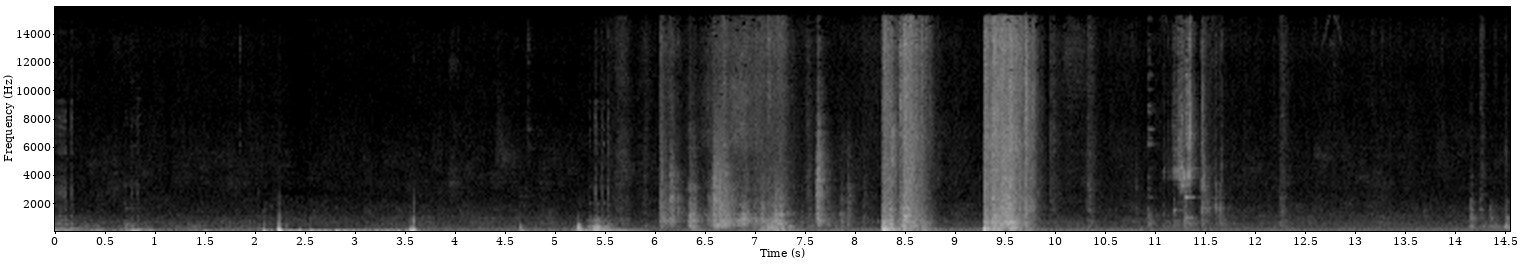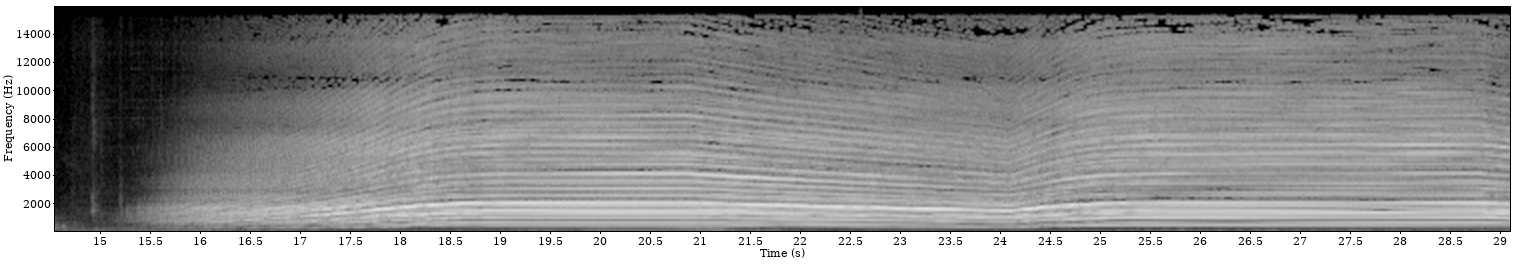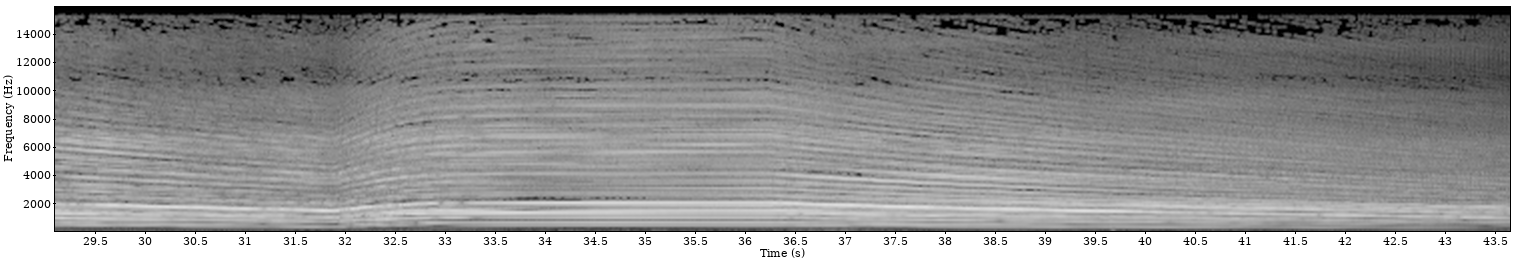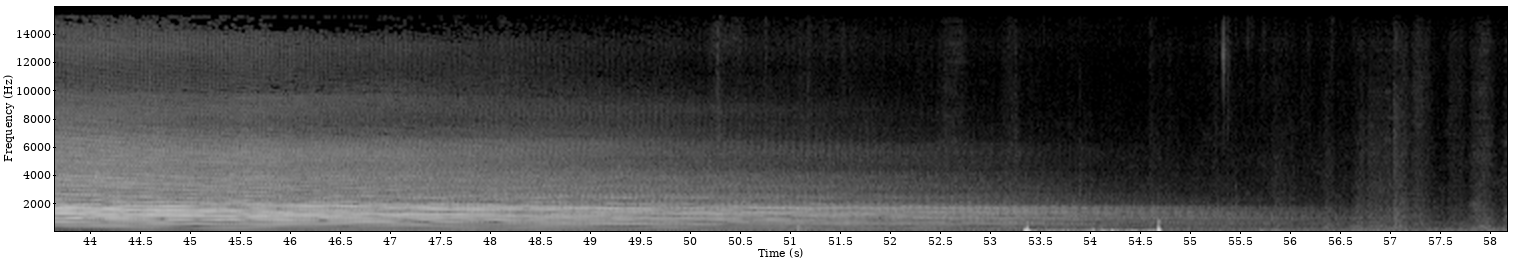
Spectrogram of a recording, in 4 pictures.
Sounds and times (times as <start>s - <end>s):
Siren: 15.2s - 57.2s.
